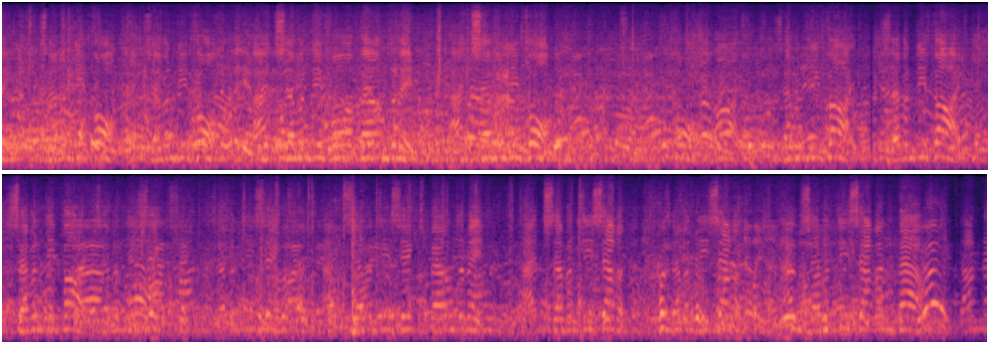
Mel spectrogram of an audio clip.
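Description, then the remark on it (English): A busy crowd at Southall Market chatters loudly and steadily throughout, many voices overlapping, while a stable hand runs a horse through the throng, its hooves clattering among the babble. “A stable hand runs a horse through a crowd at the market.”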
